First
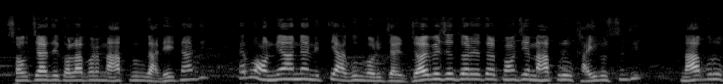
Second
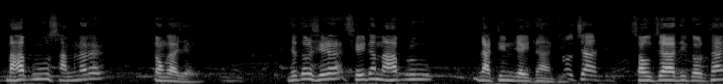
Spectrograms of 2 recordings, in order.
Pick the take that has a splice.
first; 1 cut; at 4.0 s

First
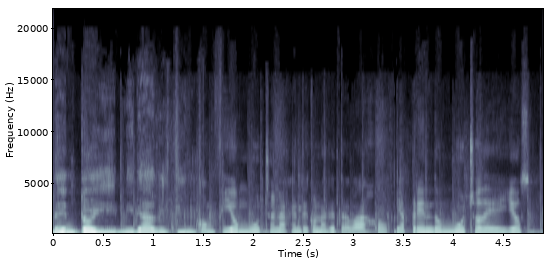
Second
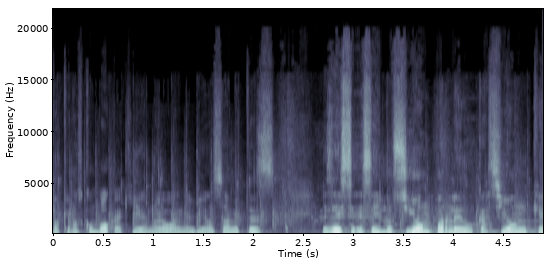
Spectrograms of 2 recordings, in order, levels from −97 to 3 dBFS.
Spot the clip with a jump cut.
first; 1 cut; at 1.5 s

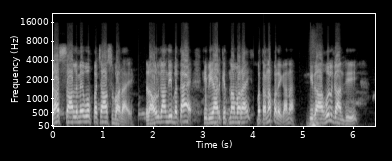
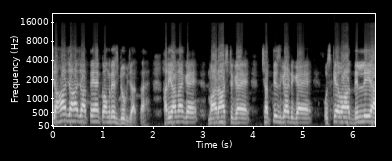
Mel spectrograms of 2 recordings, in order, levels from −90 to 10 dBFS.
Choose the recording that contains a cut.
first; 3 cuts; at 1.7 s, 4.0 s, 5.0 s

